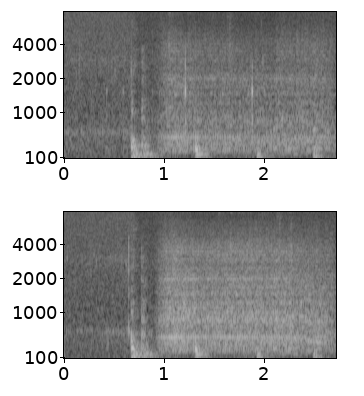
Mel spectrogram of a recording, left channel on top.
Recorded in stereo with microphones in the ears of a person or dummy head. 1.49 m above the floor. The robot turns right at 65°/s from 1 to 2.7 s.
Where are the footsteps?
45° right (ahead or behind), 2 m; by 2.7 s 40° left (ahead or behind), 2.5 m.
